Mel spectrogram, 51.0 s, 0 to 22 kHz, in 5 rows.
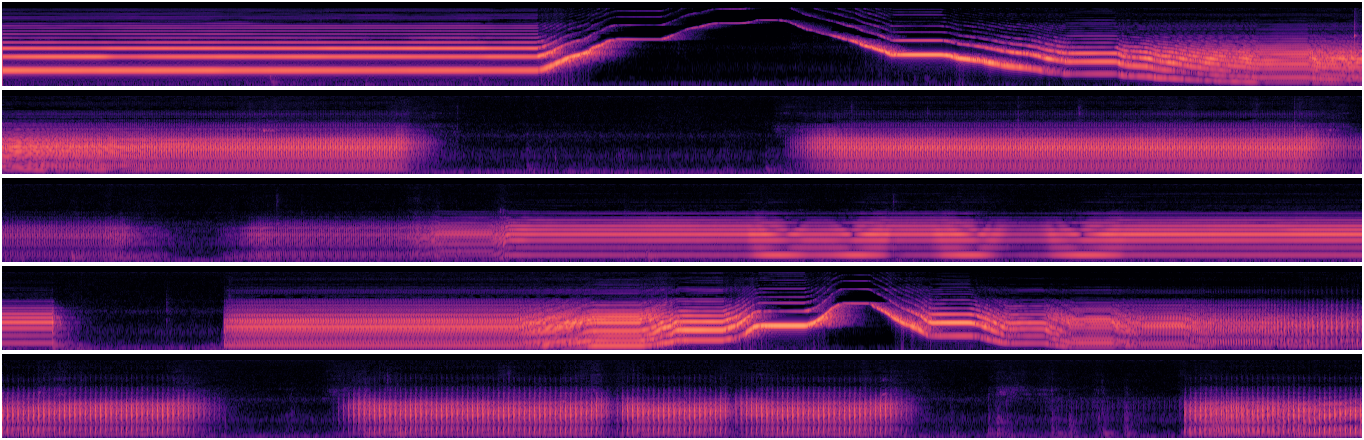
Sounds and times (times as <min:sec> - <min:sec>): Sampler: 0:00.0 - 0:13.5, 0:16.1 - 0:31.2, 0:32.2 - 0:42.5, 0:49.6 - 0:51.0.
